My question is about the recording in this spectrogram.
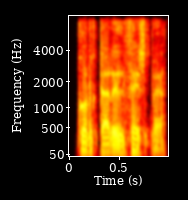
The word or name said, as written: cortar el cesped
